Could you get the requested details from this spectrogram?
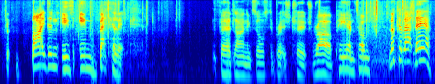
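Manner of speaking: normal talking voice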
